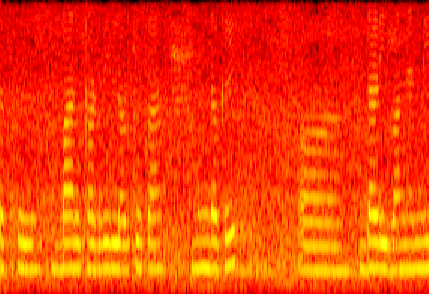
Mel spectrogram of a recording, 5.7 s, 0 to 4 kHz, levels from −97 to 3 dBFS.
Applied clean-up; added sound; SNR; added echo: none; none; none; none.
